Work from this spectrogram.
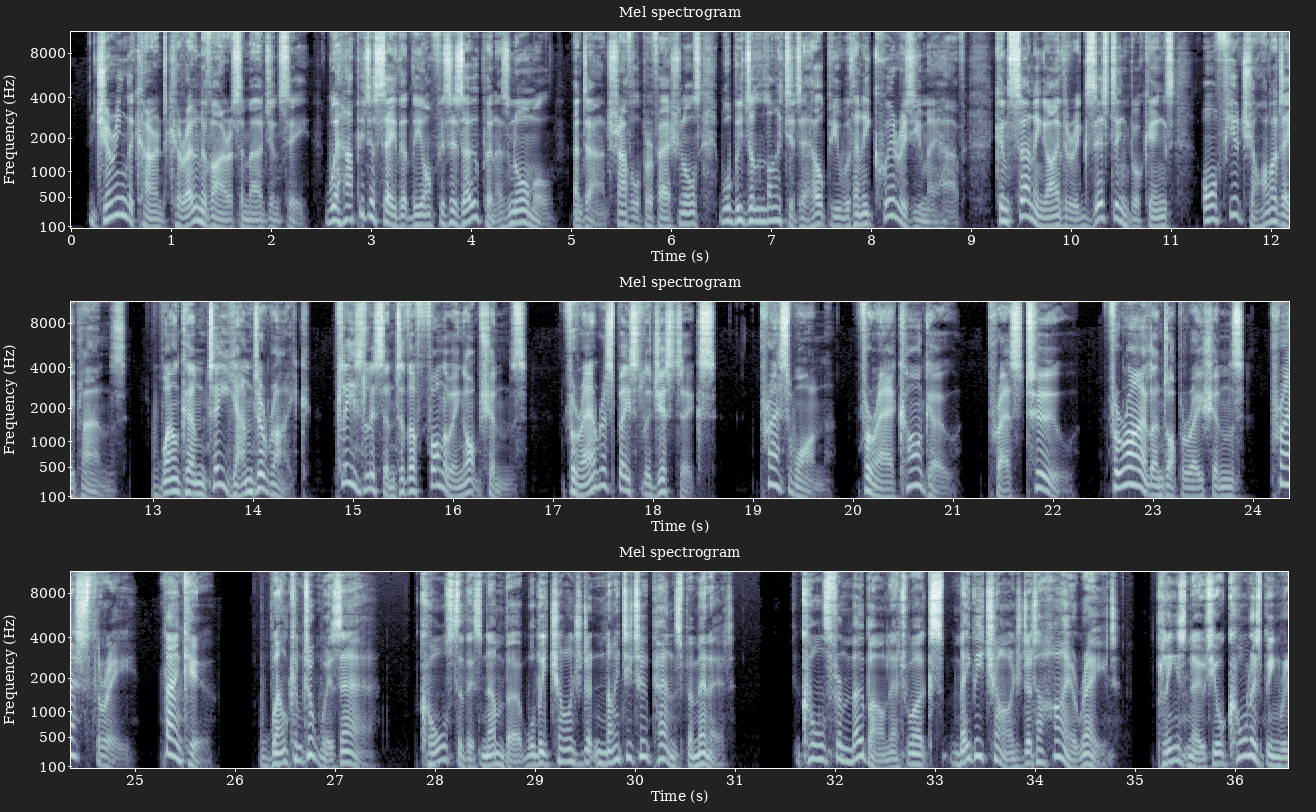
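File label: english british interactive voice response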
